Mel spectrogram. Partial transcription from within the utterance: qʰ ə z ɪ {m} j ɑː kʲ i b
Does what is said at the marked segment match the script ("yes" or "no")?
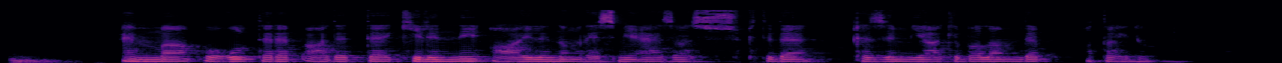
yes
